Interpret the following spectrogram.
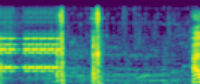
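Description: Payphone ringing with a steady electronic ring that stops about half a second in, followed by a single sharp click as the handset is lifted.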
